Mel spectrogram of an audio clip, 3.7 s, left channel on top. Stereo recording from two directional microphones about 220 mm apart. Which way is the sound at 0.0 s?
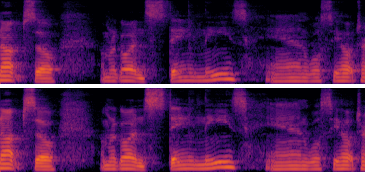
30° right (ahead or behind).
